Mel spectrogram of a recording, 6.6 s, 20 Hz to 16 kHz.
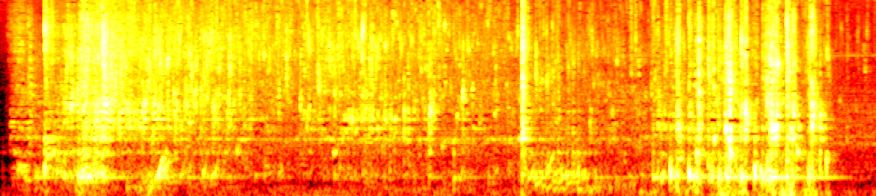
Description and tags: toliet flush 1-2
flushing a toilet in a small that room
a, toliet, flushing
